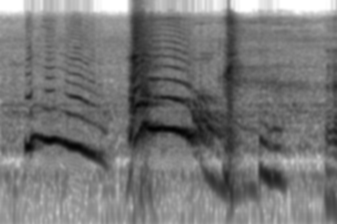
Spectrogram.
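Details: Howling from pet dog Shamus, egged on by its owner as a contractor works nearby: two drawn-out howls, the first gently falling, the second louder and sustained before dropping away, with a brief whimper after.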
